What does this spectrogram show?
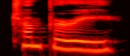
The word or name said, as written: trumpery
